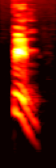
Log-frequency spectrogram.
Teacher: when you pronounce pin, you will look at, or you will see that the phoneme P comes out with a puff of air. Take your hand, place it in front of your mouth and try saying pin.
